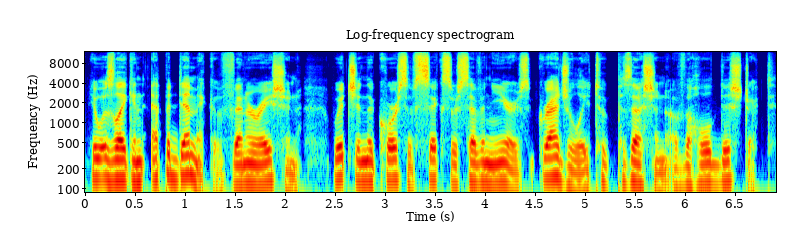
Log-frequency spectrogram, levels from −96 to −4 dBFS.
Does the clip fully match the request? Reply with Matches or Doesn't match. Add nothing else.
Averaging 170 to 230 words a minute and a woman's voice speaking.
Doesn't match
